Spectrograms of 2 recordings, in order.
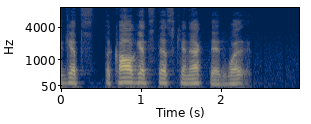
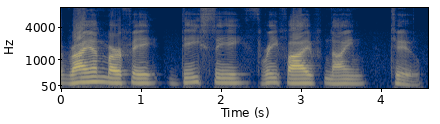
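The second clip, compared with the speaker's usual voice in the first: slow, deliberate read-back; reading back slowly; much slower than usual. Acted. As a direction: confirm each digit carefully.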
